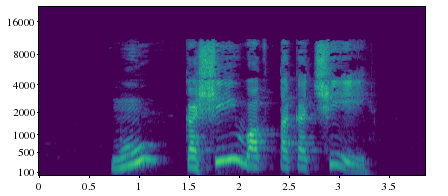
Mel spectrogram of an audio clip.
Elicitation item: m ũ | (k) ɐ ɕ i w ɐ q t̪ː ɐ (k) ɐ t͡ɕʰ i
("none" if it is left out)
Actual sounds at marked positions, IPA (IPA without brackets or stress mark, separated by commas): k, k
